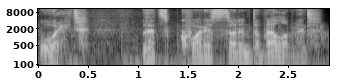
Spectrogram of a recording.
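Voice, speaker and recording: A man's voice: mid-range voice, lively intonation, a little slow, bright, forceful tone, soft background music. A man voicing a young investigation team captain in a video game, earnest and questioning, skeptical yet dependable. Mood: surprised, questioning. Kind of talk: scripted video game dialogue.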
